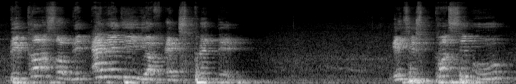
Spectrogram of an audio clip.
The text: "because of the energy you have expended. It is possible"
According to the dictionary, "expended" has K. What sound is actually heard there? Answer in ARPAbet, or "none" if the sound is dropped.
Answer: K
